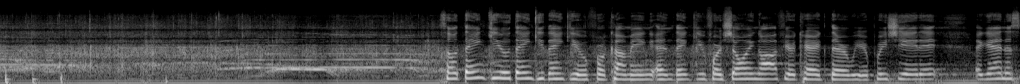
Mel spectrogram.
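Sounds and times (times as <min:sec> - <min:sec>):
audience applause: 0:00.0 - 0:07.2
speech: 0:04.4 - 0:10.1.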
